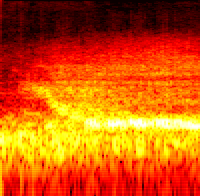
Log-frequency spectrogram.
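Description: Soundtrack of the intro title card: one long low tone that slides down in pitch near the start and then holds steady, over a low rumbling background.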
